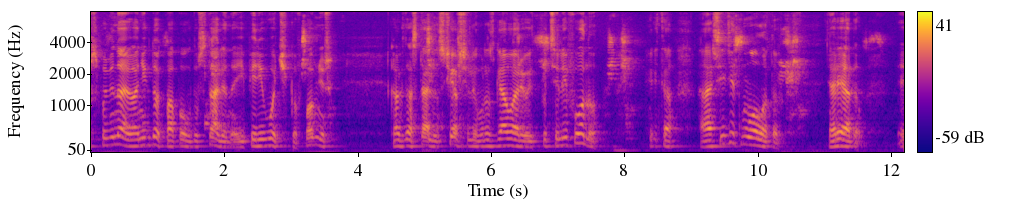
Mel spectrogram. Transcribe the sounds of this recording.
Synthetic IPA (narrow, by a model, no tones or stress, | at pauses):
fspəmʲɪnajʊɐnʲɪɡd̪o̞t̪̚pɐpo̞vəd̪ʊst̪alʲɪnə̰ipʲɪɾʲɪvo̞t͡ɕːɪ̥kəfpo̞mnʲɪʂ | kɐɡd̪ast̪alʲɪnsʲt͡ɕerɕɪlʲəmrəzɡɐvaɾʲɪvəjɪt̪̚pətʲɪlʲɪfo̞nʊ | it̪amas̬ʲɪdʲit̪mo̞lˠət̪əf | ɾʲad̪ə̰m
